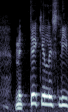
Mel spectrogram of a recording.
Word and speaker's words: meticulous: Stress is on the second syllable. Meticulous. And the British? Meticulous. The same.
